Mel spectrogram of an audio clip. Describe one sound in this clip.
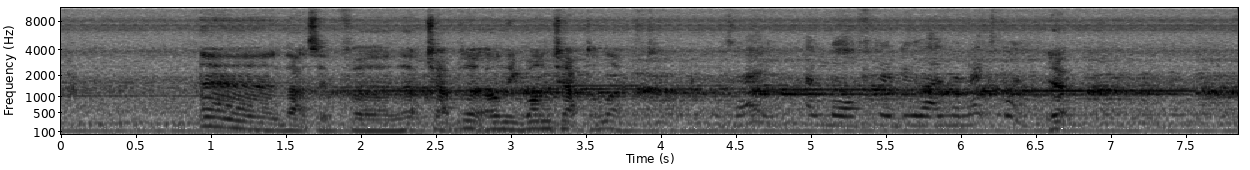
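Two young men talk and react with animation close to a microphone.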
